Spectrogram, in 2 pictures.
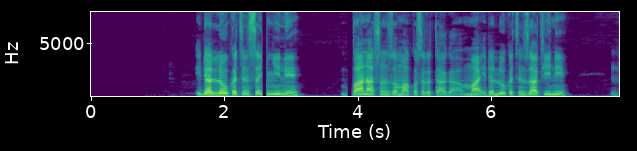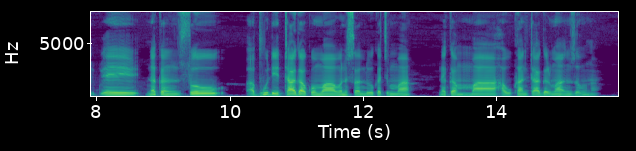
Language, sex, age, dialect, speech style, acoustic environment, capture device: Hausa, male, 18-24, Nigeria - Kano, anxious; tired, nature; people talking, mobile / Linux / Chrome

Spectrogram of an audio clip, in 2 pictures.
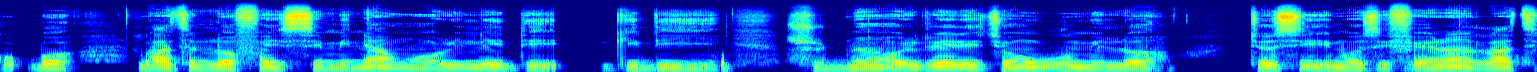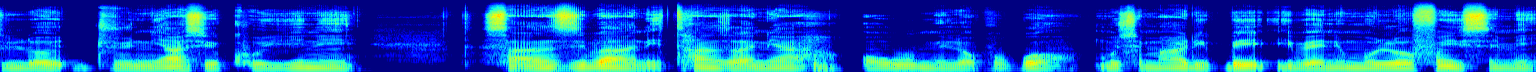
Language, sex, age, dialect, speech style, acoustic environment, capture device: Yoruba, male, 18-24, Nigeria - Ibadan, relaxed, silence, mobile / Linux / Chrome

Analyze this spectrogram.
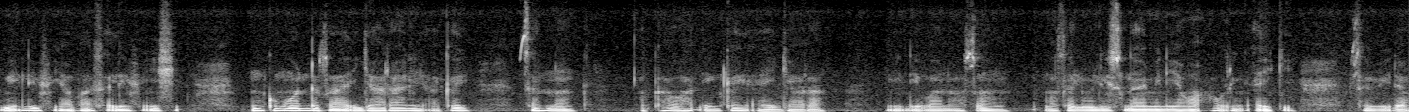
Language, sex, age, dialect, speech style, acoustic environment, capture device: Hausa, male, 18-24, Nigeria - Kano, happy; anxious, nature; silence, mobile / Linux / Chrome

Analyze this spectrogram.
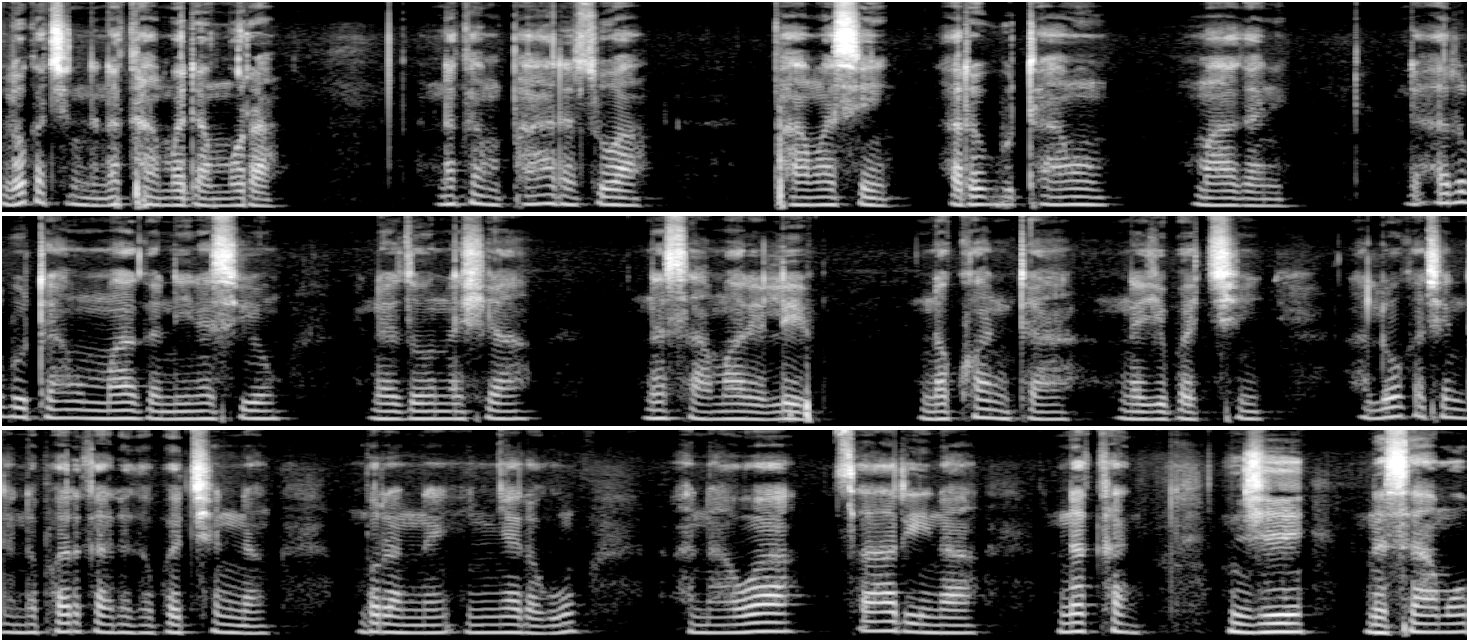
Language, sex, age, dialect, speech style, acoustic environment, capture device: Hausa, male, 25-34, Nigeria - Kano, stressed; happy, silence; traffic, mobile / Linux / Chrome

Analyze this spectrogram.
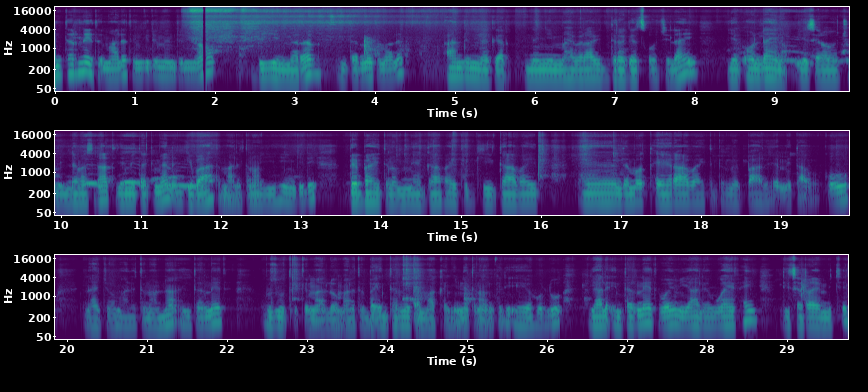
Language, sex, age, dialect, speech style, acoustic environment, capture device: Amharic, male, 25-34, Ethiopia - Addis Ababa, happy, people talking; traffic; music; nature; construction, mobile / Linux / Chrome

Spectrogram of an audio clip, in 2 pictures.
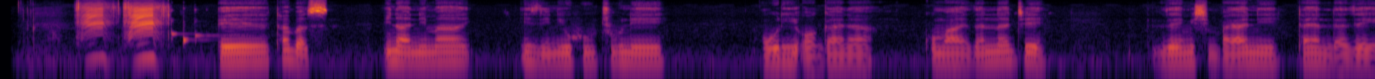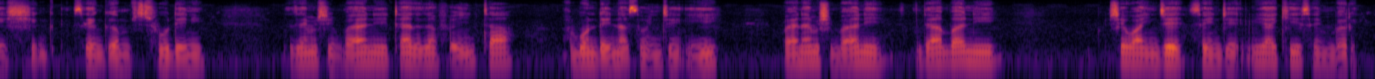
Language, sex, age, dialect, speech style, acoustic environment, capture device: Hausa, male, 18-24, Nigeria - Katsina, excited, nature, mobile / Linux / Chrome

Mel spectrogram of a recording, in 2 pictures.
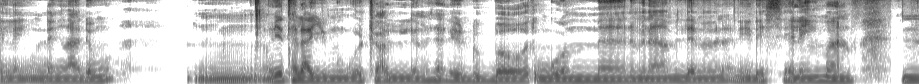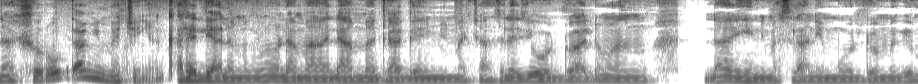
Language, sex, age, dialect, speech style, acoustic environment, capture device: Amharic, male, 18-24, Ethiopia - Gondar, excited; focused, nature, mobile / Linux / Chrome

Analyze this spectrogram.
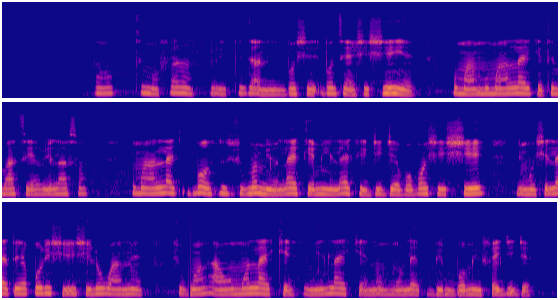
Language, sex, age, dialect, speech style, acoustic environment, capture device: Yoruba, male, 25-34, Nigeria - Kano, relaxed, appliances, mobile / Linux / Chrome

